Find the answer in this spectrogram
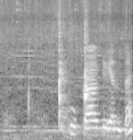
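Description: Brinjal and tomato masala sizzling in a pan while a spoon stirs it, with a steady frying hiss. A voice comes in about a second in.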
